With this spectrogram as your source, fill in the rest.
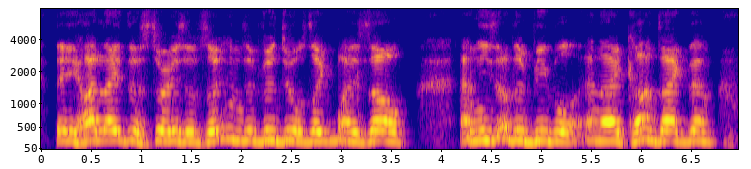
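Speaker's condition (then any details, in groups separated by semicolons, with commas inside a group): Brain injury; once one word per breath, improved, still impaired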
